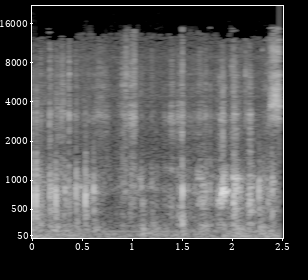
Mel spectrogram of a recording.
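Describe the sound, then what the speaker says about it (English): A plastic pry tool scrapes and rubs against the trim as a speaker is levered out of a 2007-2012 Chevy Silverado door, producing close, uneven creaks and scuffs with small clicks, continuous for a few seconds. "just pry the speaker out, just like so"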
